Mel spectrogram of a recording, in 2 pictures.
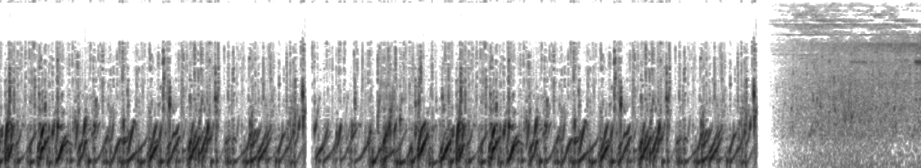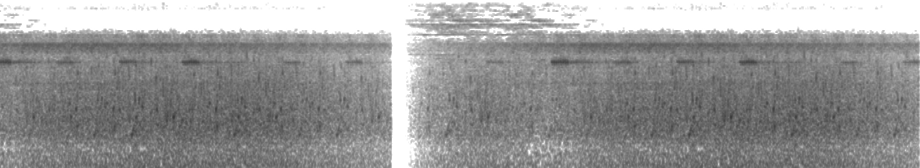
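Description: Water bubbling and gurgling, a dense run of low bubble sounds, for about the first ten seconds. It then switches abruptly to a steady rushing-water hiss that swells and fades, breaks off for a moment and starts again.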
